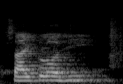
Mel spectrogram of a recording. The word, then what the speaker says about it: psychology: तो इस तरह से आप ये याद रखिए कि यदि किसी शब्द में यन और यस से पहले पी आया है तो वहाँ पर पी साइलेंट होता है। ठीक है, साइकोलॉजी, शाम, ठीक है, ये सब चीजें याद।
